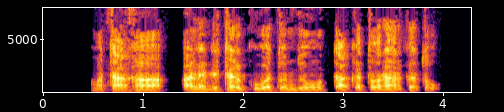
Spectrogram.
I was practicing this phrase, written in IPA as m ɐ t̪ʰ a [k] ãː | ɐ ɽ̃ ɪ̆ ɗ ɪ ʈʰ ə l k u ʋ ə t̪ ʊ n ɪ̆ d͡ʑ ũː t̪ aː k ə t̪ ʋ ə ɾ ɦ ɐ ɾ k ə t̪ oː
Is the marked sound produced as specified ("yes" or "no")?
no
